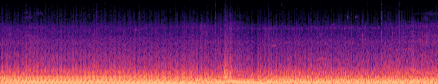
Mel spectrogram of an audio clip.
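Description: Suzuki Hayabusa motorcycle's inline-four engine running steadily, with a quick falling drop in engine pitch a little past three seconds in.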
